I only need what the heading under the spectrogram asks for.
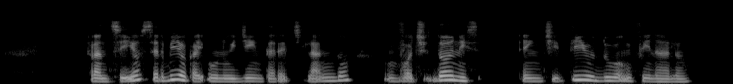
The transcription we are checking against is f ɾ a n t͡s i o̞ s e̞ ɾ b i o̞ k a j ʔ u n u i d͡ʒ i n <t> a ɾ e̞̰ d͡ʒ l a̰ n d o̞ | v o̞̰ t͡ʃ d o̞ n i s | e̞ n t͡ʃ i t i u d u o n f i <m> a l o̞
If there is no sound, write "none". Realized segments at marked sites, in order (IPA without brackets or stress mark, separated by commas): t, n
